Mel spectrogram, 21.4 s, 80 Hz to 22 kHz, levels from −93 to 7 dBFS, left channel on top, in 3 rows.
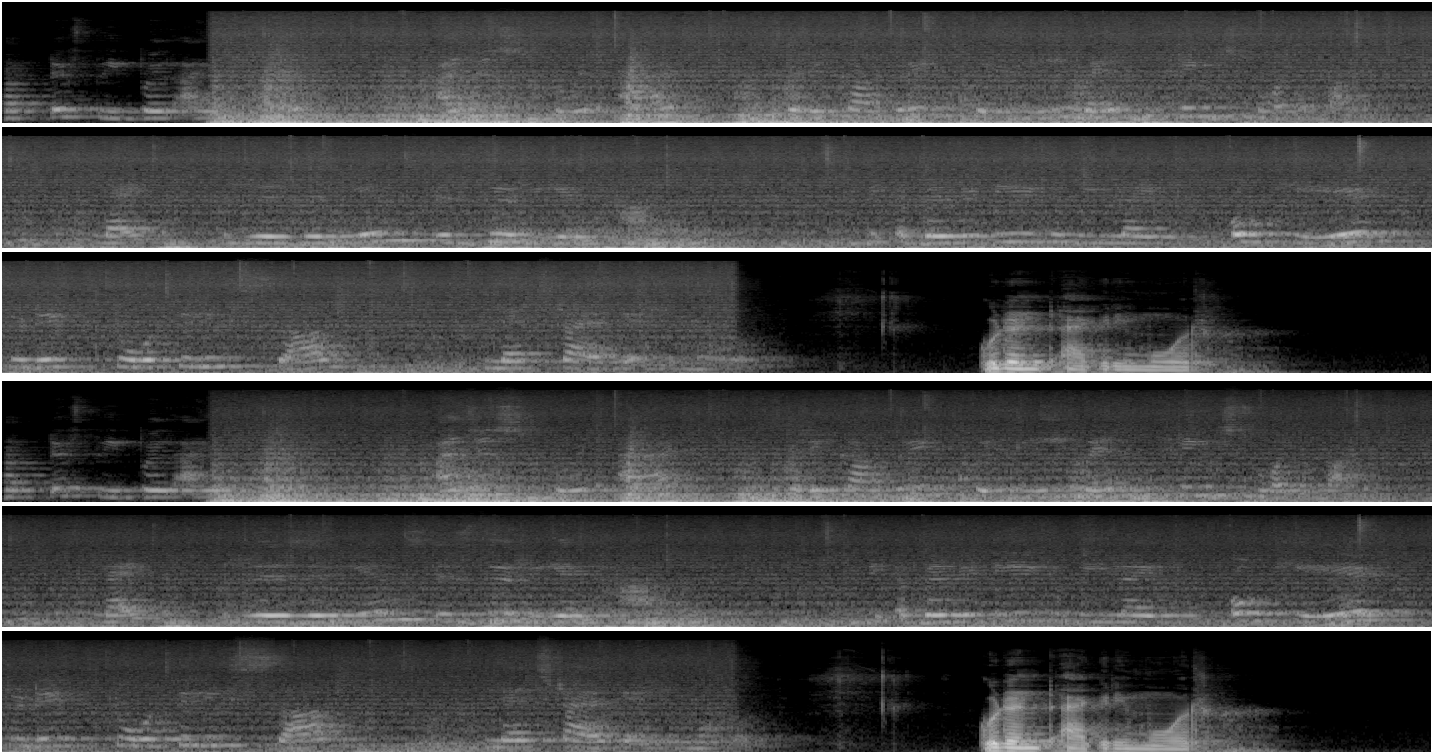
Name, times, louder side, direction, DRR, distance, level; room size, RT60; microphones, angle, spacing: voice 1, 0.0-1.6 2.1-3.5 3.9-6.8 7.6-10.5 11.4-16.1 16.7-18.1, left 1 dB, 20° right, 4 dB, 2.9 m, -35 dB
sound 1, 1.0-17.9, left 1 dB, 25° left, 1.0 m, -28 dB
voice 2, 16.4-16.8 19.2-20.7, right 2 dB, 40° right, 11 dB, 0.5 m, -26 dB
20.5 x 6.8 x 8.1 m, 0.79 s
head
